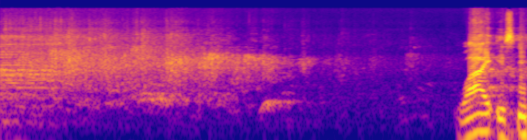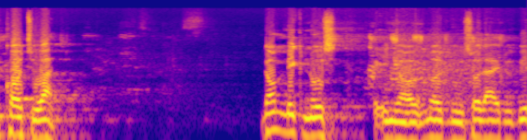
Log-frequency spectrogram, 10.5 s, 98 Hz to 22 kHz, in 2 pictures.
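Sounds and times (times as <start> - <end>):
congregation clapping: 0.0 - 4.6
speech: 4.6 - 6.0, 7.9 - 10.5
laughter: 8.8 - 10.5.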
